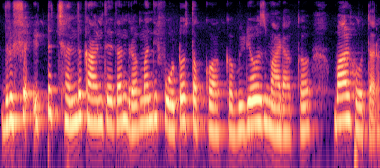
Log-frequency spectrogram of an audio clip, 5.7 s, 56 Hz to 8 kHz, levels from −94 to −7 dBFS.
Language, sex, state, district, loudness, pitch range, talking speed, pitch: Kannada, female, Karnataka, Bijapur, -15 LUFS, 180-220 Hz, 125 wpm, 205 Hz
